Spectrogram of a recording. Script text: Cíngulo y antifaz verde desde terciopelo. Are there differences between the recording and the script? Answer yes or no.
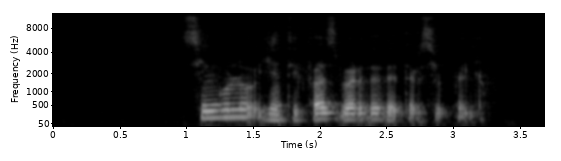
yes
